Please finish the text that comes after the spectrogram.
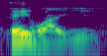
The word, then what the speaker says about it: Fey: How do you pronounce it? Faye.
